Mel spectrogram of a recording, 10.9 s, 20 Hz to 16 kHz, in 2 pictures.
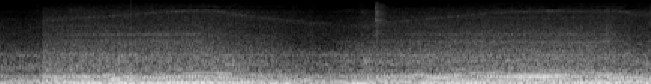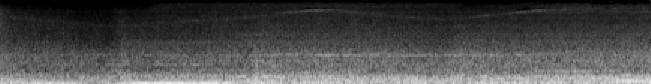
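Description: Transbus Trident's Cummins ISCe 8.3-litre diesel and ZF Ecomat five-speed automatic gearbox heard from inside the bus, driving under power, with a high gearbox whine that rises and falls several times. The engine note briefly drops about six seconds in, then comes back louder.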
